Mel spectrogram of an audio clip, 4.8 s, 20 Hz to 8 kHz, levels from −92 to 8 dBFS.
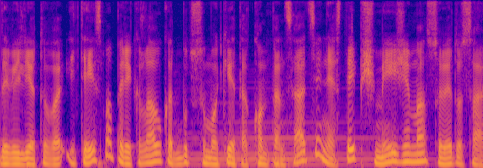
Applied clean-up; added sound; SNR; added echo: none; Bowed string instrument; 19 dB; none.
